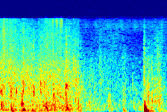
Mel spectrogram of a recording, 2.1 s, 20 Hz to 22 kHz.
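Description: Hooves of a horse in the Red Dead Redemption 2 video game clop quietly at a walking pace, with a heavier thud near the end, faint and close.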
